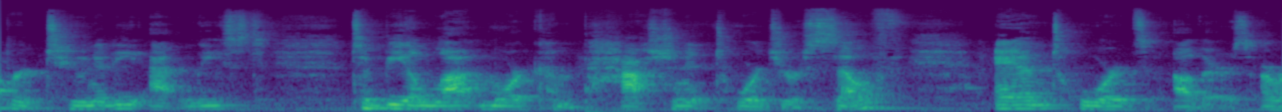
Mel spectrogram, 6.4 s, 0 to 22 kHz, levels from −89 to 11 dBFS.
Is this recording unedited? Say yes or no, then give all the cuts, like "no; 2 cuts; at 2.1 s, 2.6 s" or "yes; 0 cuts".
yes; 0 cuts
